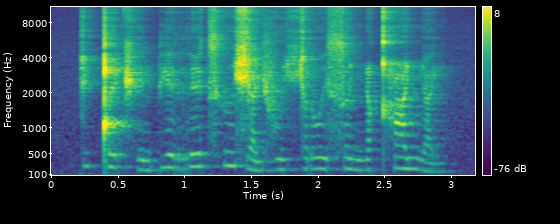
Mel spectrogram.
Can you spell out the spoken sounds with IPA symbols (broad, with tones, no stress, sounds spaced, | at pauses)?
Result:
k i˥˩ ǃ ɛ˥˩ t͡ʃʰ e˩ n pʲ ɛ˥˩ r e˥ t͡sʰ ɯ˥ ɕ a˩ j f u˧ j ç ʌ˥ ɾ o˥˩ ɪ̯ s ʌ˥˩ ɲ e˧ qʰ a˥ ɲ a˩ j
